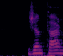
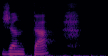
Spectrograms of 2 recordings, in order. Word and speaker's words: jantar: In Brazil, some people would pronounce this R like an H sound, so it would be jantar. The final sound is very soft from your throat, just like h, jantar. But some other people would pronounce it like r, so jantar.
